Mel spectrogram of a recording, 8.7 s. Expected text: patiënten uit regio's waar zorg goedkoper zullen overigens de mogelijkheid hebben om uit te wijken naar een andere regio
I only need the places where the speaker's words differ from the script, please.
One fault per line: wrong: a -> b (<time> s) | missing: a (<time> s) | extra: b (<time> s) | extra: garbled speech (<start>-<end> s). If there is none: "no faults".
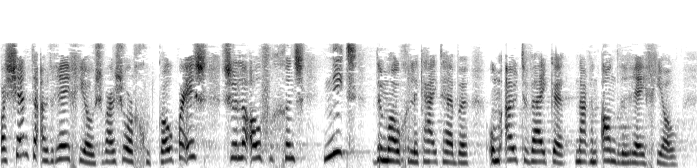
extra: is (2.3 s)
extra: niet (4.0 s)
